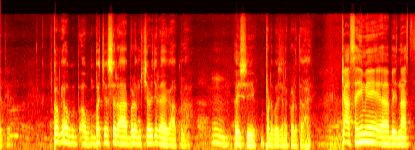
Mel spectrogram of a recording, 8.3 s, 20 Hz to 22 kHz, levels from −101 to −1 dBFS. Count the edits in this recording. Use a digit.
1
